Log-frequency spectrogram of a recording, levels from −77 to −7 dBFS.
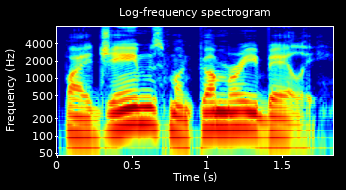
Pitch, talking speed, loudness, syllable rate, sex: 120 Hz, 130 wpm, -16 LUFS, 5.0 syllables/s, male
